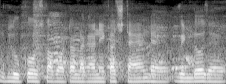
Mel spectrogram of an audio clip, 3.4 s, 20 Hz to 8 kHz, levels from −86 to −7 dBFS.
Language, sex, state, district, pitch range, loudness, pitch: Hindi, male, Maharashtra, Mumbai Suburban, 125-130 Hz, -14 LUFS, 125 Hz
